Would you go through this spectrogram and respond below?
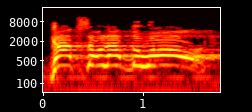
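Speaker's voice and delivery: high, slow, drawn-out yell; street-preaching shout. Retold or imitated. New evangelist trying the verse outside a pub, shouting. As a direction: holler it out for everyone to hear. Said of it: "Okay, try again".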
